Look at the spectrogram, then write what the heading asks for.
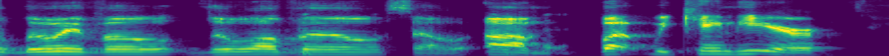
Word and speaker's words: Louisville: It's pronounced 8,000 different. There's actually a shirt that has like 15 pronunciations. I know. I was gonna ask, and I was like, that should be this. This should be right. It's Louisville, Louisville.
